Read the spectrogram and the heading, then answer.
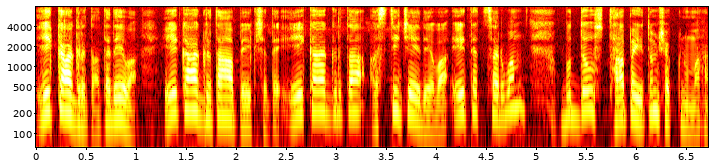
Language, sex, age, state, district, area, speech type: Sanskrit, male, 18-30, Karnataka, Uttara Kannada, rural, spontaneous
